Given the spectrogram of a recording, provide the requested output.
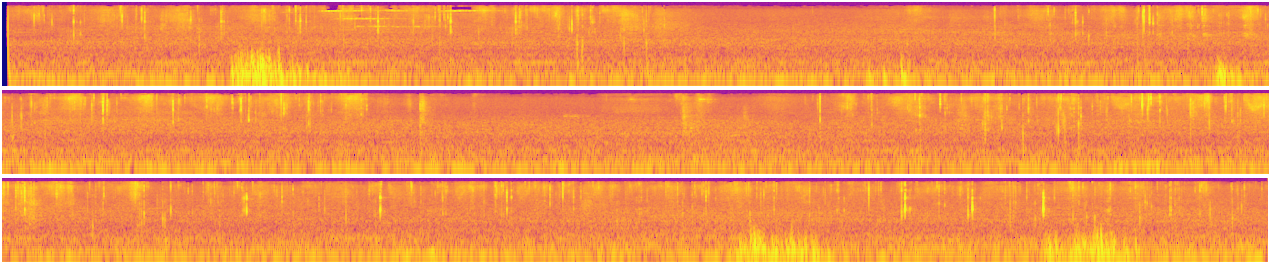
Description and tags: dog licking a person
lick, dog, pet, animal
